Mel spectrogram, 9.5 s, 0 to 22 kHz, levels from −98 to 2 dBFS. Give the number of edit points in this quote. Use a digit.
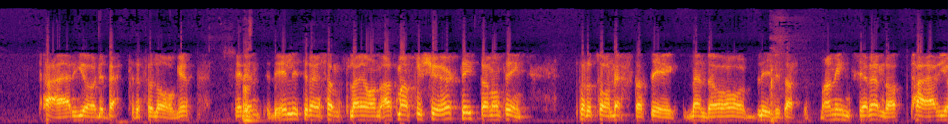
0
